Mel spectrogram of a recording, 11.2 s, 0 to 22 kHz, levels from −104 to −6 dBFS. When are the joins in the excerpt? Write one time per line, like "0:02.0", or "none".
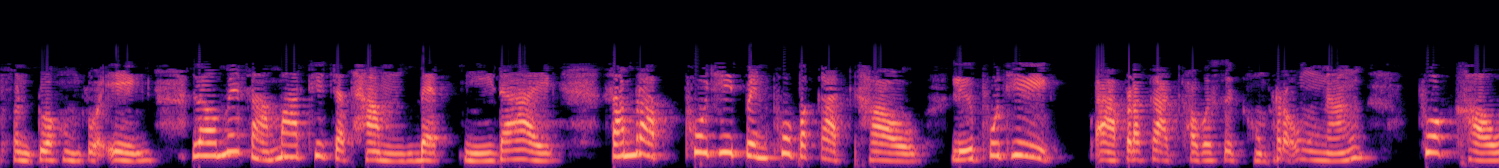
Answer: none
